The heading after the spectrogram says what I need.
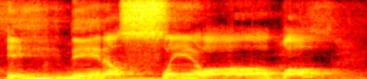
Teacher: ta-nya tebal, lamnya tipis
